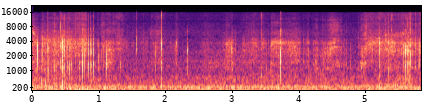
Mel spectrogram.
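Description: A flat cardboard chocolate bar sleeve (Almonds & Sea Salt), closed with the bar still inside, is held upright and tapped and scratched on its front with long acrylic nails. The result is quiet, bright, dry clicks and scratchy crinkling with almost no ring, over a faint steady low hum.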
